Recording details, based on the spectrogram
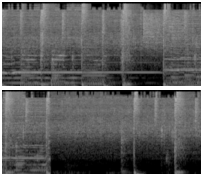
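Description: Food crackles and sizzles steadily in hot cooking oil in a pan, loud and close, with sharp clicks and pops breaking through the continuous frying hiss.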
